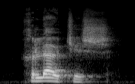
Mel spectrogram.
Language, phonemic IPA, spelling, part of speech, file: Dutch, /ɣəˈlœycəs/, geluidjes, noun, Nl-geluidjes.ogg
- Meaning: plural of geluidje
